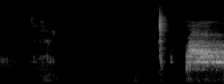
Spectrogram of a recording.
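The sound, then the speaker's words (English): Tea is sipped in a few soft, brief mouth sounds, then a louder sustained slurping hiss closes the moment. “More tea. Sorry, this tea is so delicious. It's going to be a tea episode.”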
